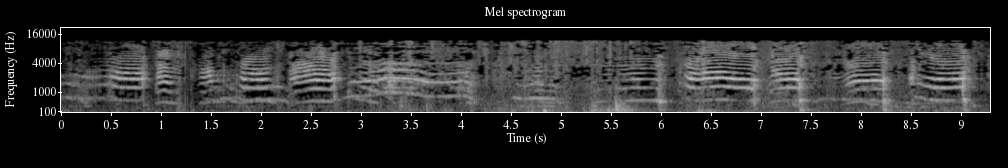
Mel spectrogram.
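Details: Domestic red fox, a female, very happy after missing her wolf friend, giving a run of high, wavering whining calls in bursts about once a second, with short yips between; a person speaks briefly.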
